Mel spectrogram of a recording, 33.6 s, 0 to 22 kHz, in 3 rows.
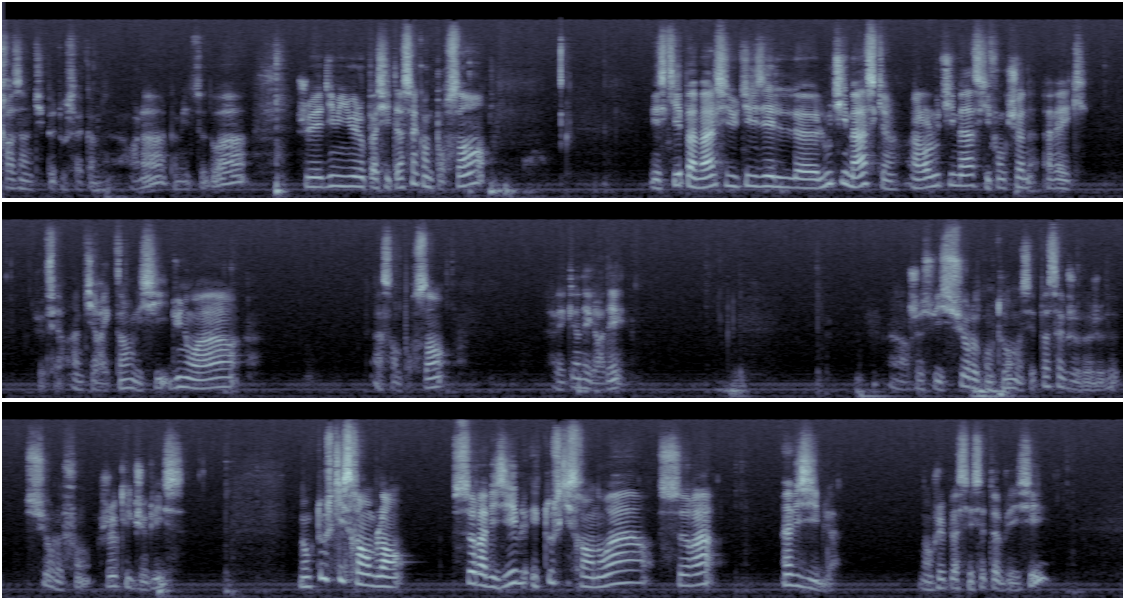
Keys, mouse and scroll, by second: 2.7 right click, 3.7 click, 4.2 click, 4.9 KP_Subtract, 5.9 middle click, 6.6 middle click, 10.2 click, 11.0-12.3 drag, 13.4 click, 15.2 right click, 15.7 click, 17.3 click, 18.2-19.6 ctrl+drag, 21.0 ctrl+z, 21.9 click, 23.7-24.8 ctrl+drag, 24.9 ctrl+click, 27.3 click, 29.2 click, 29.8 click, 30.4-33.4 drag.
